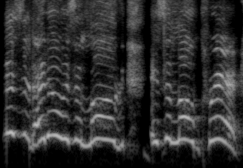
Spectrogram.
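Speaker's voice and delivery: loud, high and laughing; real laughter pushing the words up high and loud; laughing protest. Real, not acted. Laughing about own long prayer.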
